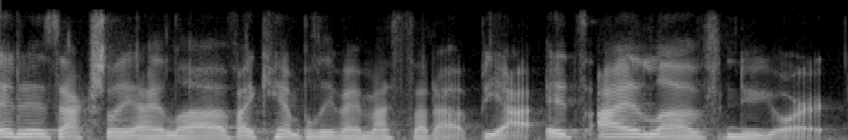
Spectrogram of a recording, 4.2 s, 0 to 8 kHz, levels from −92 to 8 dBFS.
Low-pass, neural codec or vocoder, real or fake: 7.2 kHz; none; real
